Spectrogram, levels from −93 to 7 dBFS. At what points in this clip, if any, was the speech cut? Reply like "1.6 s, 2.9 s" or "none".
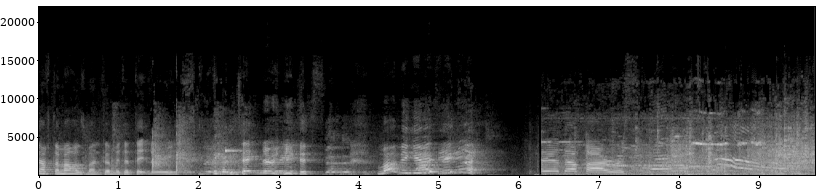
6.2 s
